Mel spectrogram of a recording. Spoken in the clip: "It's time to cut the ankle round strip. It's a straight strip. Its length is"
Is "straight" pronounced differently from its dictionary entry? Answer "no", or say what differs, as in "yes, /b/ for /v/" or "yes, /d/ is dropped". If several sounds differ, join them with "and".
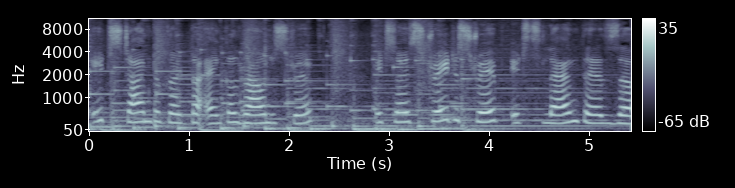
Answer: no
